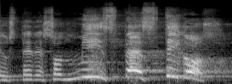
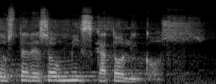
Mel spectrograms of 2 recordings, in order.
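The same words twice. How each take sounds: First: "mis testigos" raised and drawn out; stress on TESTIGOS. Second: Lower, softer, slow reading ending on "católicos"; dismissive contrast. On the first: Preacher shows what the verse says, stressing "testigos". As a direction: punch "testigos" slowly and firmly. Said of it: "Aquí dice". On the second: Preacher shows what the verse doesn't say, quiet dismissive contrast. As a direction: drop the voice low for "mis católicos". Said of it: "No dice". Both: Shown as a demonstration.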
